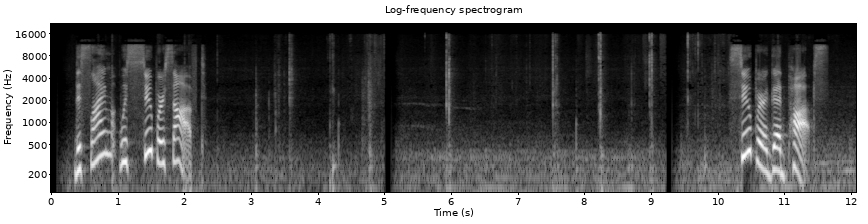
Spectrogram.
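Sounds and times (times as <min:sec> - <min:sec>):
slime being kneaded: 0:05.7 - 0:10.1.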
